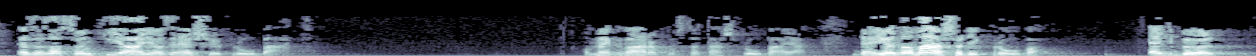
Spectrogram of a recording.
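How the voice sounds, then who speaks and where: A fairly high-voiced man preaches a sermon in a big hall with a long echo. He turns often to his listeners with direct questions, now loud and urgent, now hushed. The sound is a bit dull.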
